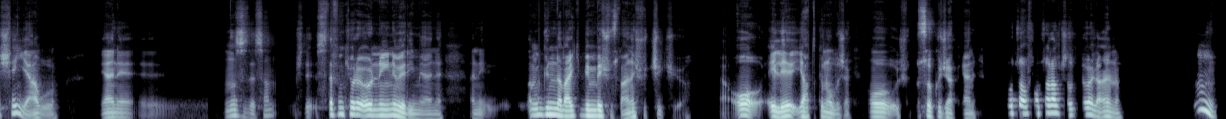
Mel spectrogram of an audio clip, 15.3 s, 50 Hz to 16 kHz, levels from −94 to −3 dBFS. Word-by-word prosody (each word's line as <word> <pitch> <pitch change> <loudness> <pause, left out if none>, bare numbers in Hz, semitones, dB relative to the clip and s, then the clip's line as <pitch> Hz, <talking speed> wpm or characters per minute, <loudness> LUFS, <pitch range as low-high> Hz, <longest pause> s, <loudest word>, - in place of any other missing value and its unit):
şey 185 0 -2
ya 90 - -3
bu, 80 +1 -13 0.5
yani, 95 +2 -2 0.2
eee, - - -25 0.8
nasıl 120 -5 -6
desem, 130 - -12 0.2
işte, - - -17
Stephen 150 +2 -2
Curry 155 -1 +3
örneğini 135 0 +4
vereyim, 90 -6 +1
yani. 80 0 -11 0.3
Hani, 85 0 -14 0.5
ımm, 145 +1 -1
günde 150 -3 +5
belki 120 +2 +3
1.500 125 -5 +3
tane 95 +5 -2
şut - - -12
çekiyor. - - -11 0.5
Ya, - - -17
o 140 0 +3
eli 110 -2 +5
yatkın 110 0 -2
olacak. 90 -5 -5 0.2
O 110 -4 +1
şutu - - -15
sokacak - - -1
yani. 85 0 -7 0.4
Foto 180 -1 +1
fotoğrafçılık 180 -4 -1
da 155 - 0
öyle, 140 -6 +1
aynen. 105 -6 -2 1.0
Imm 245 - +1
120 Hz, 140 wpm, -25 LUFS, 95-145 Hz, 1.0 s, günde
